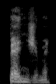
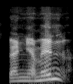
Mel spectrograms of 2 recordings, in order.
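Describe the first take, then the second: First: The name is said with a plain English accent. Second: The name is said with a Dutch accent.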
